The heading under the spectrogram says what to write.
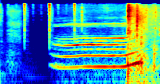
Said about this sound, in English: That beep means you are a participant in the game. And if you want to stay in the game, as well as in a solid shape, whatever you do, do not lift your foot up.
